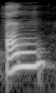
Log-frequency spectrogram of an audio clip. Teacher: من حرف اللام، يعني لما يقول الواحد منا ثم يقول أن، فالمنطقة التي يقرعها عند النون أنزل قليلا من المنطقة التي عند اللام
